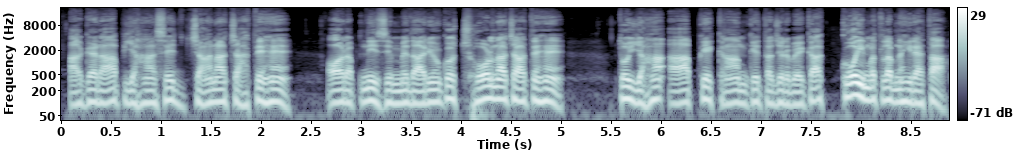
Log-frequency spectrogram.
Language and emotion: Urdu, angry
